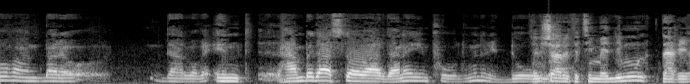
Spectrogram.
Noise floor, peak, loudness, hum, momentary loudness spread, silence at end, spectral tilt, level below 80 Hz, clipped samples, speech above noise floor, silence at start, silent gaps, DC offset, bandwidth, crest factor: -36 dBFS; 0 dBFS; -12 LUFS; none; 12 LU; 0 s; -5.5 dB/octave; -46 dBFS; under 0.1%; 25 dB; 0 s; none; under 0.1%; 11.5 kHz; 12 dB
